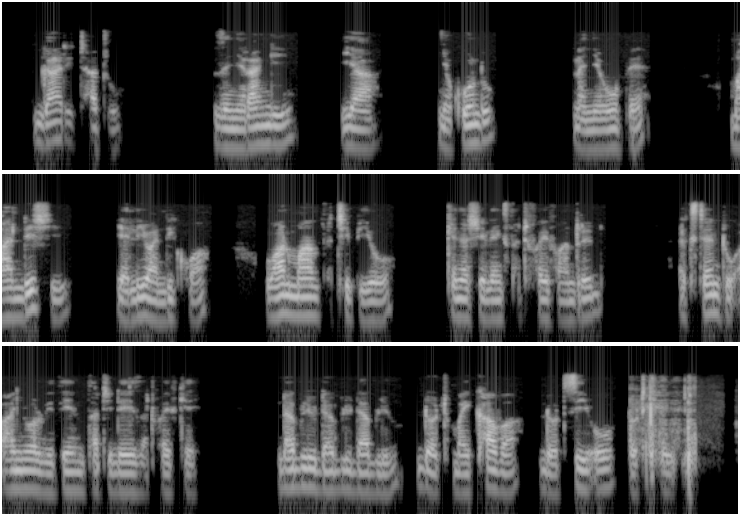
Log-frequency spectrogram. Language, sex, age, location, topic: Swahili, male, 18-24, Kisii, finance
